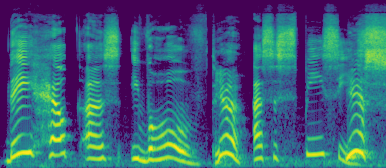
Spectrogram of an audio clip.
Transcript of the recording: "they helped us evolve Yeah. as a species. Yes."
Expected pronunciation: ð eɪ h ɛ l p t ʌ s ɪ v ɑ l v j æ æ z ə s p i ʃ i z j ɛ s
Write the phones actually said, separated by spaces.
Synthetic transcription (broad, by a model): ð eɪ h ɛ l p t ʌ s ɪ v ɑ l v j æ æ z ə s p i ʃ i j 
